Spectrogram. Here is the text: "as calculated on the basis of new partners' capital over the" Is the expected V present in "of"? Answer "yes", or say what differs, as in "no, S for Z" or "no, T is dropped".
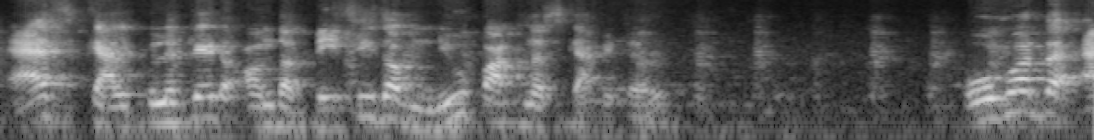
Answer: yes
